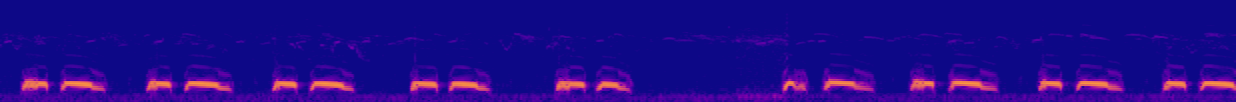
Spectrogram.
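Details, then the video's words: Spotted dove coo used to call wild doves to the trapper. Hollow, low double coos repeat steadily, a short note and then a longer one, with one brief gap midway and soft high chirps in the background. "SUARA TEKUKUR PESOM MANGGIL, NEKAN NGUKU"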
